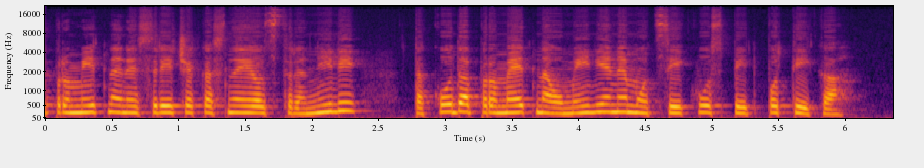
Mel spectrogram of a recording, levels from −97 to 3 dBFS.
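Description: From 0.63 s to the end, the speech picks up a gritty, inharmonic fizz from crude rate conversion. It likely comes from nearest-sample resampling from 44.1 kHz to 48 kHz, and it sits roughly 30 dB down.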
